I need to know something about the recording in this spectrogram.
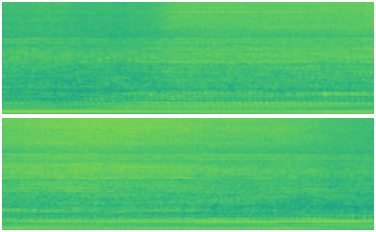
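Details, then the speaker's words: Mitsubishi Lancer Evo X at idle after ACT clutch replacement, suspension and belt reinstalled and Cosworth air filter fitted; first start check, engine holds a smooth, even idle, lifts slightly and stays steady without stumbles or rattles: normal idle. "I'm gonna start it up in a few, you know, just to make sure everything's alright."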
